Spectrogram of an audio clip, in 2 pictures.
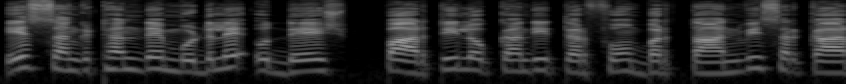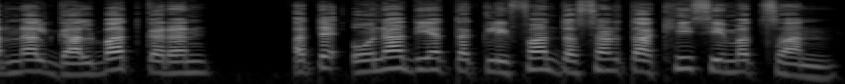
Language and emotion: Punjabi, neutral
